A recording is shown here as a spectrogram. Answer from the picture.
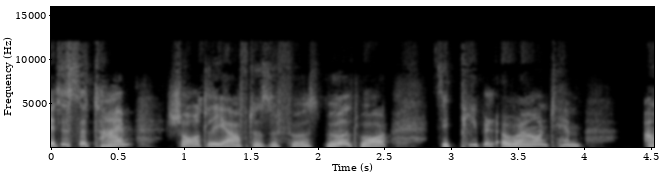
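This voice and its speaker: A woman uses a normal speaking voice with lively intonation. Her pace is moderate, and the background is quiet. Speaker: museum curator. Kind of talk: interview.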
